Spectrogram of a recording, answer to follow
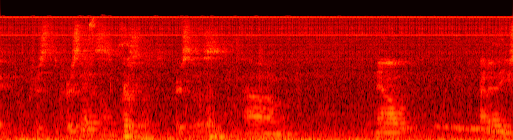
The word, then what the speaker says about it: Chrysalis: Chrysalis?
